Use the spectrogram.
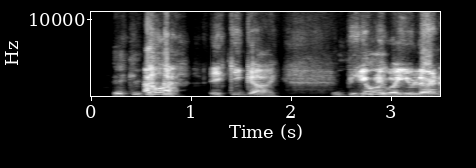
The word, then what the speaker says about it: ikigai: write it in the japanese mnemonics but it's i k i g a i ikigai it's subtitled the japanese secret to a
